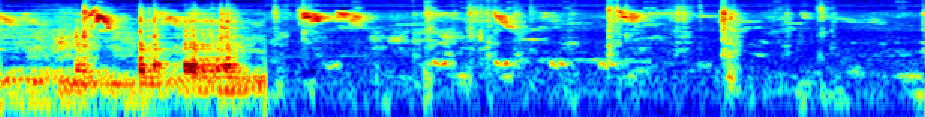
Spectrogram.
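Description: Small birds chirping repeatedly in short high calls, with a few sharp clicks and a low hum that stops about two seconds in.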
